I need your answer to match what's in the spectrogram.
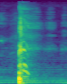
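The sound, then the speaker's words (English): A single sharp sneeze bursts out of near-silence, a loud breathy explosion with a brief voiced tail that fades quickly, leaving a faint low hum behind. “can we write down the time of me sneezing, please?”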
